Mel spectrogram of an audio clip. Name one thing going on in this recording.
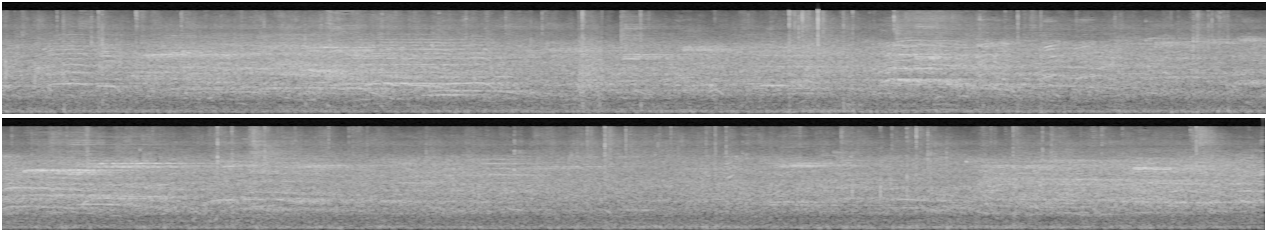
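Young women players shout to one another.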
